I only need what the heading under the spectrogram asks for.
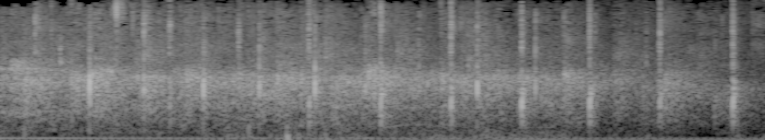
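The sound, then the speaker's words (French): Congregation applauding at a morning church worship service: dense, sustained clapping with sharp individual claps standing out, over a steady low hum throughout. “Est-ce qu'on peut acclamer le nom de Jésus victorieux ce matin?”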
